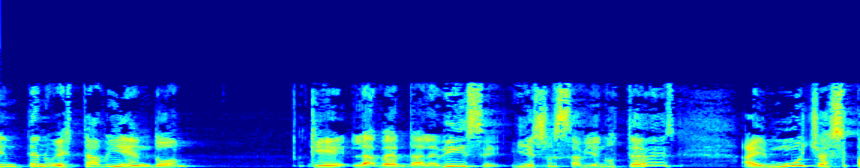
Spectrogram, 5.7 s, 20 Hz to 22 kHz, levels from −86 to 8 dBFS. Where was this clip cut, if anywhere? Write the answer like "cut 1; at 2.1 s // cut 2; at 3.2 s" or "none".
cut 1; at 2.0 s // cut 2; at 3.7 s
